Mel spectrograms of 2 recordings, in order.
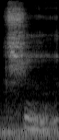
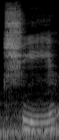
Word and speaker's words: Qi: but I'm pretty sure it's still pronounced Chi even when it's spelled with a Q not a k I just said a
